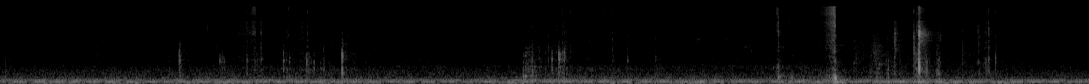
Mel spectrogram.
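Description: Glossy paper brochures handled by hand: scattered rustles and light flaps of the pages. Two sharper taps come near the end as the catalogues are set down on the table.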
